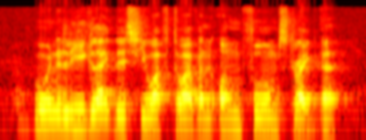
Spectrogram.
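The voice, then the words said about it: Fairly good Geordie accent impression. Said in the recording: “in a not bad Geordie accent ... That was quite good. That was a good impression.”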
